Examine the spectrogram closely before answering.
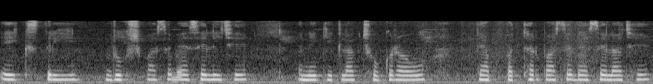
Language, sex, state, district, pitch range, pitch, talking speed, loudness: Gujarati, female, Gujarat, Valsad, 210-225 Hz, 220 Hz, 130 wpm, -15 LUFS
